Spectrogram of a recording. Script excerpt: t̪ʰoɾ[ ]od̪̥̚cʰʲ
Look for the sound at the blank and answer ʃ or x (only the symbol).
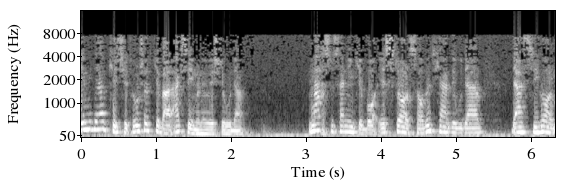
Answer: ʃ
